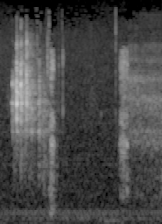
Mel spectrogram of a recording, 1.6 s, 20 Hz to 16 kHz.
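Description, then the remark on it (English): Damage dice clatter across a hard tabletop in a quick burst of rattling clicks during a tabletop role-playing game, rolled twice after a natural 20, then a second, softer rattle follows a moment later. Crisp, with no voices. “Okay, roll your damage dice twice.”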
